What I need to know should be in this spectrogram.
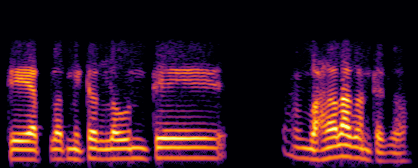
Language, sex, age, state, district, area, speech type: Marathi, male, 45-60, Maharashtra, Amravati, rural, conversation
